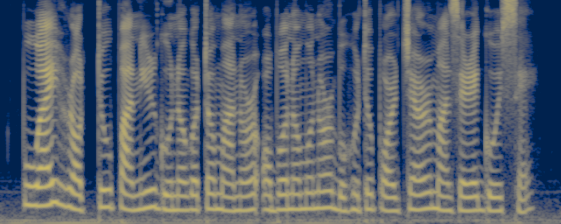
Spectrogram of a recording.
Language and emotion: Assamese, neutral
